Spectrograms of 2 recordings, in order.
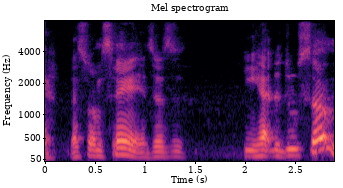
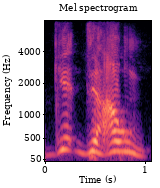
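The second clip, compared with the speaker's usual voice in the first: mock shout; 10 semitones higher, 5 dB louder than usual. Shouting movie line.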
